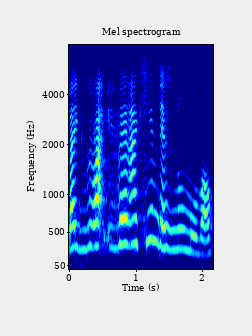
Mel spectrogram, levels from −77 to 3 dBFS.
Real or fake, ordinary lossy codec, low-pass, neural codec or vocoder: fake; AAC, 32 kbps; 7.2 kHz; codec, 16 kHz, 0.9 kbps, LongCat-Audio-Codec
